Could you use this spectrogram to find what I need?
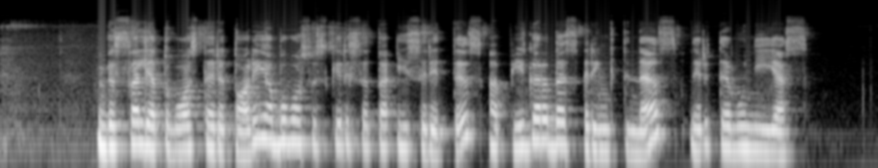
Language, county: Lithuanian, Šiauliai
